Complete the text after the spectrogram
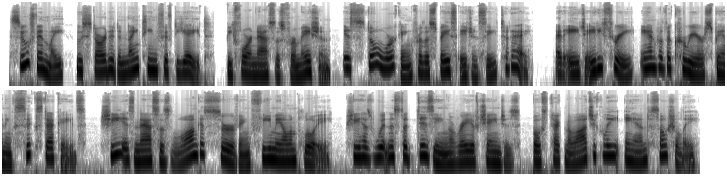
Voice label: Docu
